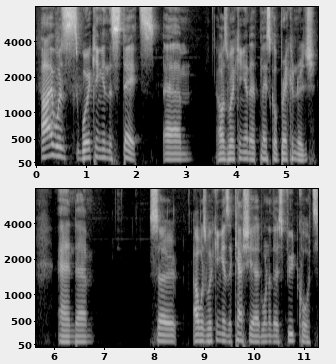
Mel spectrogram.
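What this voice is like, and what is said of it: South African accent. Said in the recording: “that's a interesting accent. Where are you from? So I said, I'm from South Africa.”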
